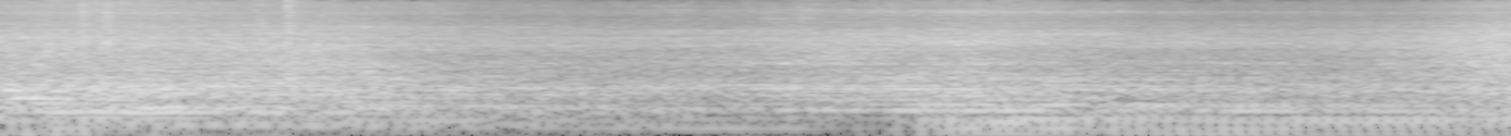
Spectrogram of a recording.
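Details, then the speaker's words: Honda Scoopy ESP fuel-injected scooter with hard starting, sputtering and weak pull, running on a borrowed battery: idle slowly sags and climbs instead of holding steady; idle surging from low fuel pressure. "lah ini ya stasionernya naik turun mesinnya ya di sini untuk tekanannya lemah"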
